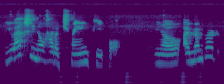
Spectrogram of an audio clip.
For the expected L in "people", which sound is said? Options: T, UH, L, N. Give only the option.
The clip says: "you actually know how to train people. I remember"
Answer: N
